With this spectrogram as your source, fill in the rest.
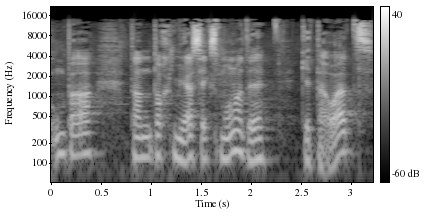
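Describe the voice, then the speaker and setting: This man has an unremarkable speaking voice, with medium pitch, ordinary pitch variation and a moderate pace. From Austria, southern Styria. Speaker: carpet dealer and designer. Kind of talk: interview. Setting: carpet gallery, muffled acoustics.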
